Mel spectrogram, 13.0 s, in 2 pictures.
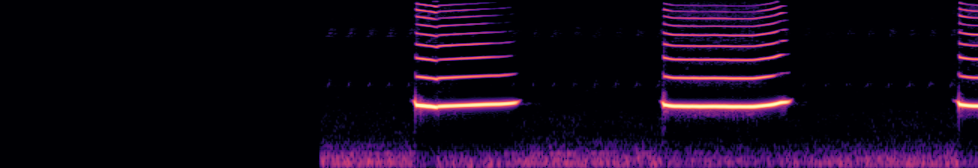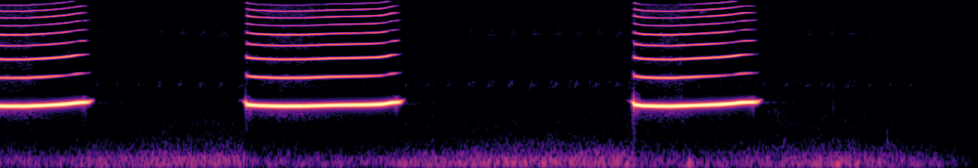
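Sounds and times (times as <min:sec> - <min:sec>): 
deer calling with long steady whistles: 0:02.7 - 0:03.6, 0:04.4 - 0:05.4, 0:06.3 - 0:07.2, 0:08.1 - 0:09.3, 0:10.7 - 0:11.7.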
